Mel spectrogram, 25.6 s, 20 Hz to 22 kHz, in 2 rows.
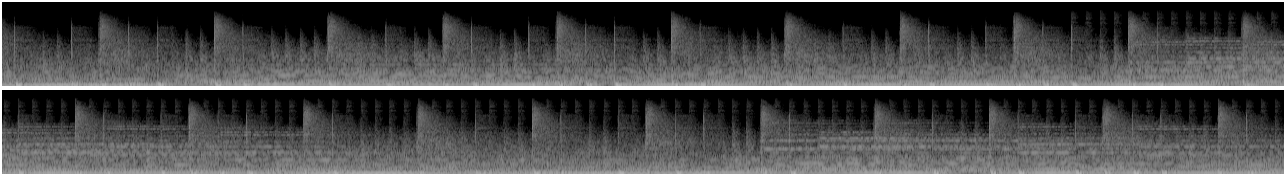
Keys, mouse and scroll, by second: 0.8 l, 8.5 g.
